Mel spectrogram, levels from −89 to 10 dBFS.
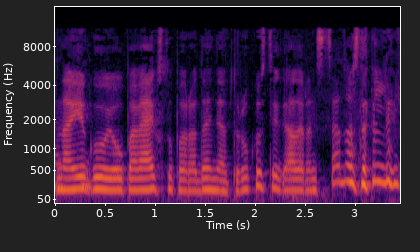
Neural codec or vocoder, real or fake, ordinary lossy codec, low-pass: none; real; MP3, 48 kbps; 14.4 kHz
